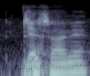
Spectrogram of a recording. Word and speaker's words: Titania: I wanted to ask you about Titania McGrath. Mm-hmm. Did I pronounce it right? Titania?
